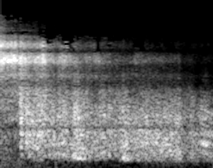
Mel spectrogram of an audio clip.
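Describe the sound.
A cannon blast fired from a ship to hail a vessel moving erratically under sail, heard as a rough, rumbling roar with a few rolling bursts, sustained through the whole stretch and fairly quiet.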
